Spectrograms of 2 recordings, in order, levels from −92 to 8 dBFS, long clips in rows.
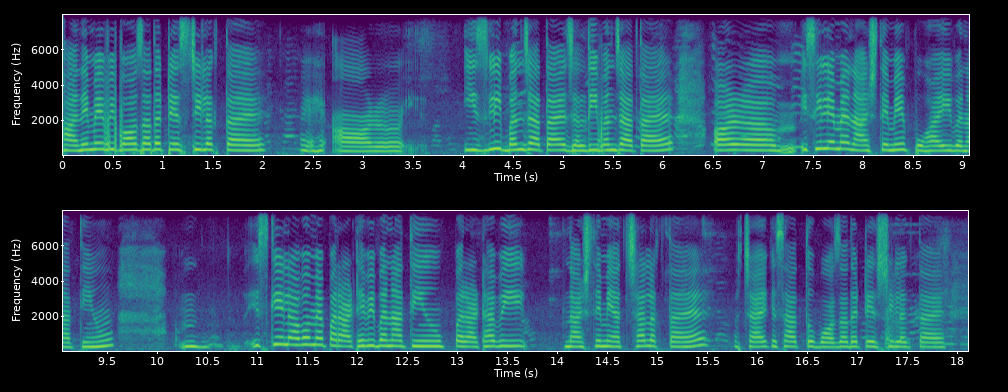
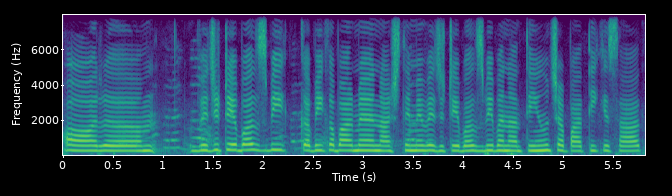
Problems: none marked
